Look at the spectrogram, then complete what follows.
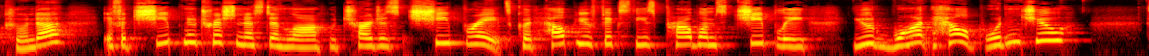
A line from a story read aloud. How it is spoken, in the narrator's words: I yelled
